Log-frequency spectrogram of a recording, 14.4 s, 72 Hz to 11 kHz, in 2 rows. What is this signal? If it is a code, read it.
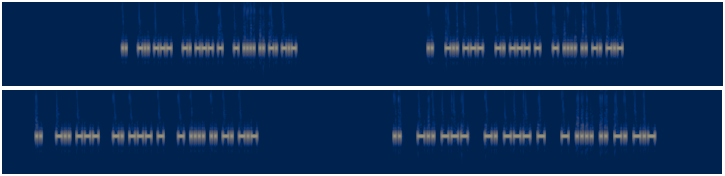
Morse code, heard as a keyed tone, about 63 wpm, 700 Hz. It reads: I DO NOT THINK I DO NOT THINK I DO NOT THINK I DO NOT THINK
